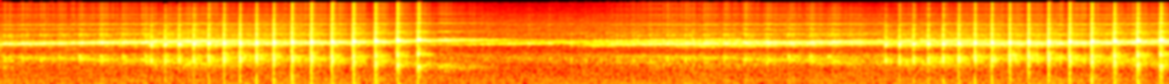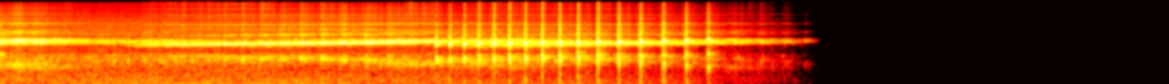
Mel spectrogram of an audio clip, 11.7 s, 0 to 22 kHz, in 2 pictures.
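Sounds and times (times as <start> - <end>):
New Jersey chorus frog pulsed trills: 0.0 - 9.9.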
